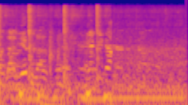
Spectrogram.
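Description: Bottles and ice clink and rattle in a box.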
